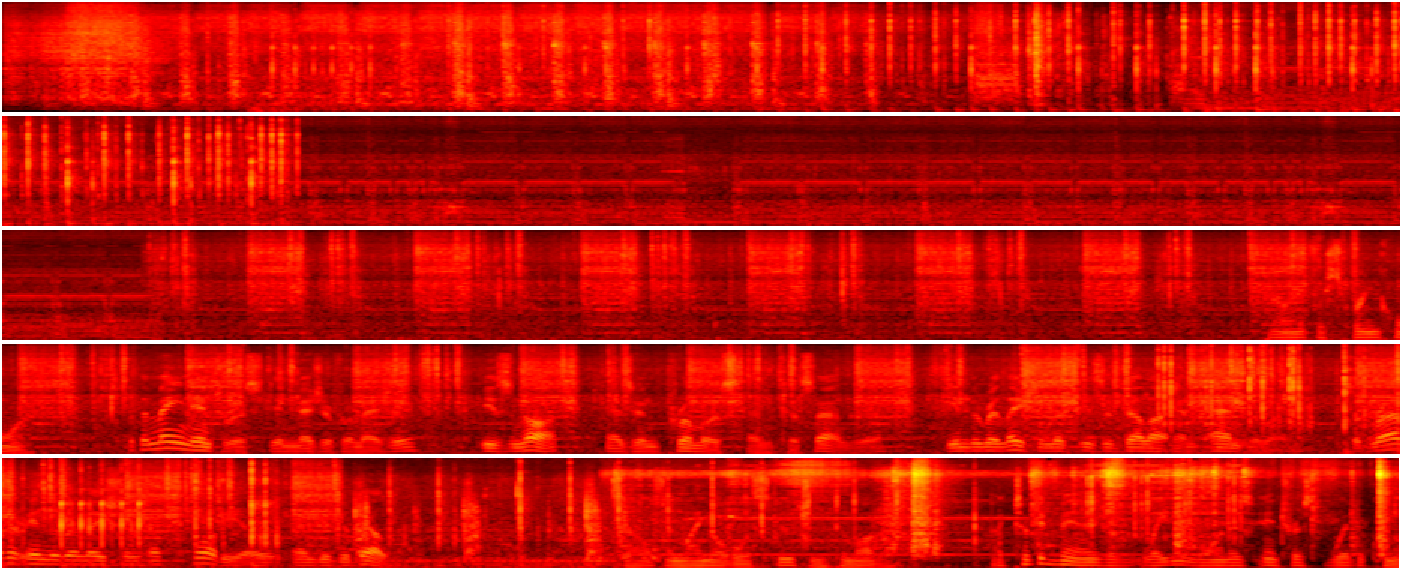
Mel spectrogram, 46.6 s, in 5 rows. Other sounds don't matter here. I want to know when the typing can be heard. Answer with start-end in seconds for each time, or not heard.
1.4-11.3, 35.6-45.5.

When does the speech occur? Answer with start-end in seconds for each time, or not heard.
27.1-28.2, 28.8-40.0, 41.3-46.5.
